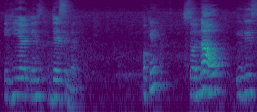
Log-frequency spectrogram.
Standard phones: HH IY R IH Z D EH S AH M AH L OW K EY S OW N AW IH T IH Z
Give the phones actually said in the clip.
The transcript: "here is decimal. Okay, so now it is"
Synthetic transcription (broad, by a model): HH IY R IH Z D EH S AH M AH N OW K EY S OW N AW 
